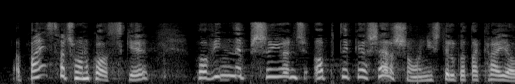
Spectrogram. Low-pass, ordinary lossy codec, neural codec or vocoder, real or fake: 7.2 kHz; none; none; real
